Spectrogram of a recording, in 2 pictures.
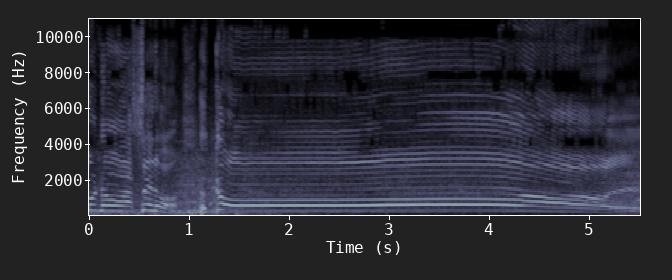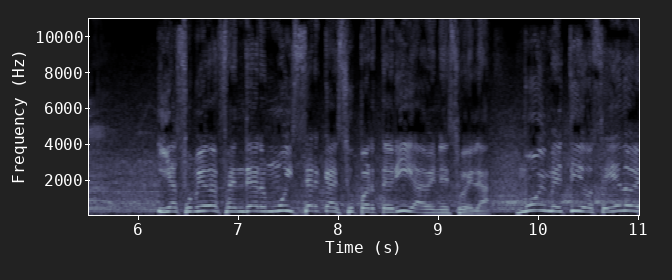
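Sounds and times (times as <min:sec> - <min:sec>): commentator shouting: 0:00.0 - 0:11.0.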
